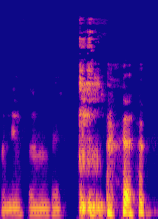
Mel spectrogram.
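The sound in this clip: Throat clearing from someone with something stuck in the throat: three short voiced grunts, then a run of harsher, raspy hacking bursts of uneven loudness.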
